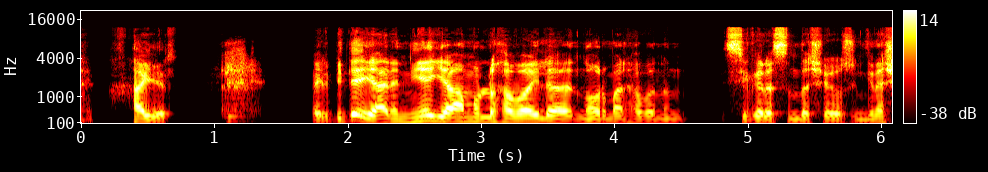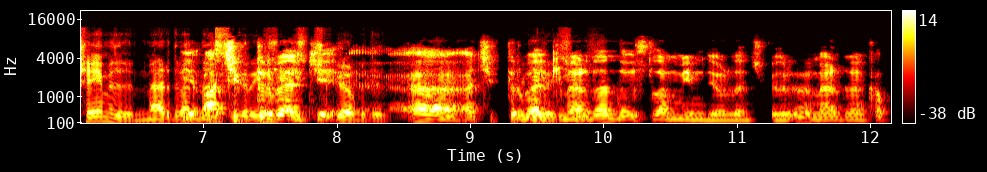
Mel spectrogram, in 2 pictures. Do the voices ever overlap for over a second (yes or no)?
yes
